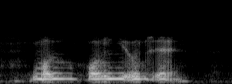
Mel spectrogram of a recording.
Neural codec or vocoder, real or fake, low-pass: autoencoder, 44.1 kHz, a latent of 192 numbers a frame, MeloTTS; fake; 3.6 kHz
